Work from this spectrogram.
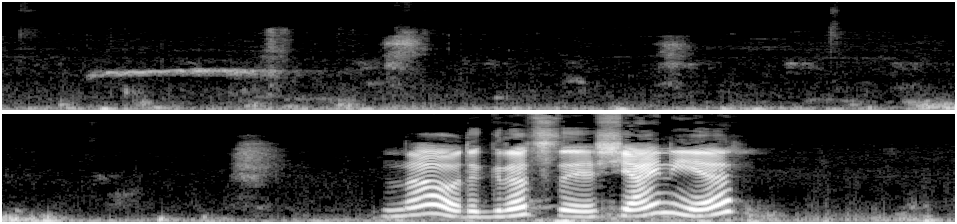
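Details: Friesian horse whinnying loudly for under two seconds, a strongly vibrating, wavering call with rich harmonics, preceded by quiet shuffling and a brief thin tone in an enclosed space.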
